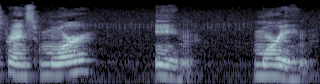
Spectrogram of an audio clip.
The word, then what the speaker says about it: Maureen: it means bitter and it's Prince more mean Maureen it's it is an old Irish name but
